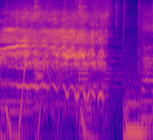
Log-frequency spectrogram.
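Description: A mare neighs loudly and close in one long, wavering whinny, followed by a brief pause and a low snort or shuffle, with faint hoof movement underneath.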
